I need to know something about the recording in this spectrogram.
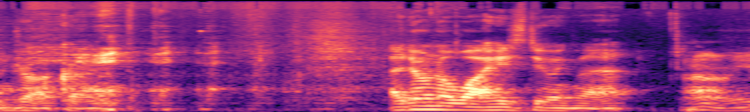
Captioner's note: continues snickering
